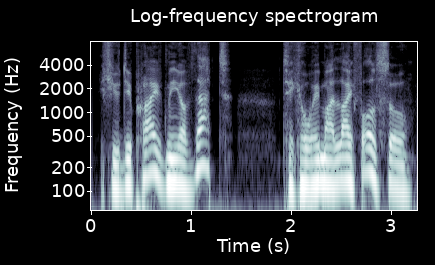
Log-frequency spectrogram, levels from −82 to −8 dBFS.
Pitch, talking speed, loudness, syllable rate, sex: 130 Hz, 200 wpm, -16 LUFS, 5.8 syllables/s, male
